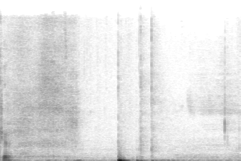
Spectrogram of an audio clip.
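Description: A sharp knock on a microphone about a second in, followed by a few fainter clicks, as a microphone is handled or switched on. The room is otherwise hushed.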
